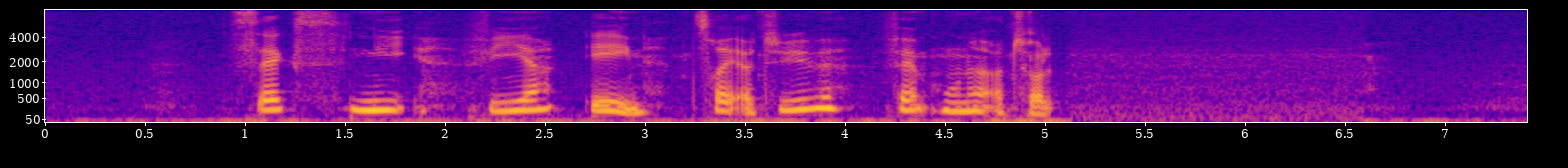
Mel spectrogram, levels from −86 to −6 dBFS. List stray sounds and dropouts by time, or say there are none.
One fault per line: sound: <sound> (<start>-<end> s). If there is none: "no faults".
no faults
